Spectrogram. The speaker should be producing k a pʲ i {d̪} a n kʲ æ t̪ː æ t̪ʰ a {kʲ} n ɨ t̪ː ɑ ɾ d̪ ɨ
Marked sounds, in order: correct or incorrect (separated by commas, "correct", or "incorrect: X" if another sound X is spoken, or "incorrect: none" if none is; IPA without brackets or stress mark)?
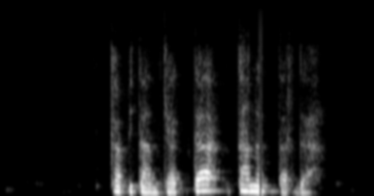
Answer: incorrect: t̪, incorrect: none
